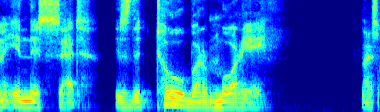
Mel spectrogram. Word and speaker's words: Tobermory: The Burmery, is that what they call that? The Burmery? No, if you're from New England, you go to Tobermory.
